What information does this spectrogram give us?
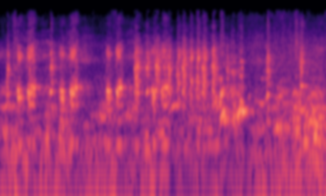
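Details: Turkeys at a mini zoo in Hebbal Industrial Area, Mysore, India, give harsh, rapid, rattling squawks and clucks in quick bursts, with people talking faintly in the background.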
